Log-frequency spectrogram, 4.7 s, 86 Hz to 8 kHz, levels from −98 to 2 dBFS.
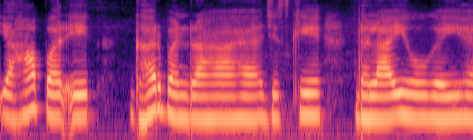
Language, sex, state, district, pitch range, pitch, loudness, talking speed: Hindi, female, Chhattisgarh, Bastar, 180-195 Hz, 185 Hz, -16 LUFS, 150 wpm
